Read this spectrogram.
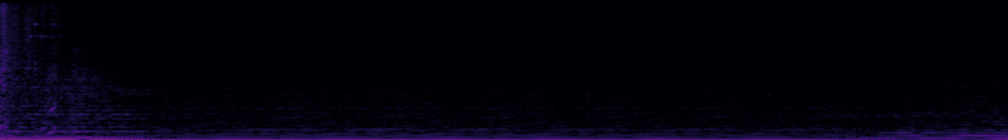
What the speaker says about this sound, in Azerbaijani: Qapını sındır. Baş üstə, baş üstə.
